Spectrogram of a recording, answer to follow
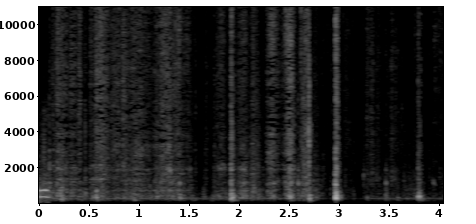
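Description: Raindrops tapping irregularly on the cabin roof: scattered light taps, with one louder knock about three seconds in. A faint steady hum sits underneath.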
